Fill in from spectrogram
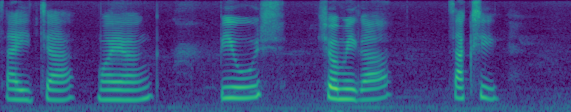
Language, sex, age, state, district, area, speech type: Goan Konkani, female, 18-30, Goa, Ponda, rural, spontaneous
